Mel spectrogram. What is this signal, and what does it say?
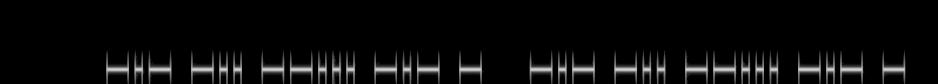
Morse code, heard as a keyed tone, about 17 wpm, 700 Hz. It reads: KD7KT KD7KT
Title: USA Call Signs Repeated 2x 17wpm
